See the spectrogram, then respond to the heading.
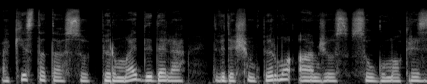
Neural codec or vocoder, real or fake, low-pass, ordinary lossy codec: vocoder, 44.1 kHz, 128 mel bands every 256 samples, BigVGAN v2; fake; 14.4 kHz; MP3, 96 kbps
